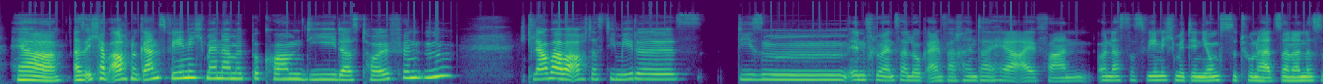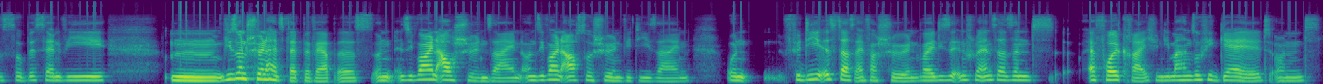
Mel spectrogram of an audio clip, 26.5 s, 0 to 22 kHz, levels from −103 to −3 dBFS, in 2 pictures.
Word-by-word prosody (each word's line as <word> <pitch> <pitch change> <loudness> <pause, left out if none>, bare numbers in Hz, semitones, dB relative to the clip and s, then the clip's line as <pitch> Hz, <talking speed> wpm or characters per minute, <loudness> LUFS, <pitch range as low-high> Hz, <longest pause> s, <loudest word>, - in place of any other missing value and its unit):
Ja. 190 -5 +5
Also, 205 +2 +2
ich 245 +4 -3
habe 265 - +3
auch 235 +3 +6
nur 255 -2 -3
ganz 280 +8 +1
wenig 310 +3 +3
Männer 270 -1 +1
mitbekommen, 255 -2 -2
die 230 0 -6
das 210 -1 -2
toll 215 +3 -2
finden. 310 +5 0 0.8
Ich - - -25
glaube 245 +3 +3
aber 235 -2 +6
auch, 235 - -13
dass 235 -1 -12
die 240 0 -12
Mädels 240 0 -6 0.4
diesem 220 -1 -5
Influencer-Look 190 -3 -6
einfach 175 +1 -7
hinterhereifern 170 -3 -7
und, 185 +1 -6
dass 185 +1 -6
das 185 -1 -18
wenig 190 0 -3
mit 180 -2 -6
den 175 -1 0
Jungs 185 +2 -3
zu 185 - -9
tun 175 -1 -4
hat, 160 0 -1
sondern, 170 0 0
dass 175 +1 -5
ist 175 0 -12
so 185 - -5
bisschen 185 0 -3
wie, 180 0 +1 0.7
hm 165 -2 +8
wie 230 - +4
so 265 - +6
'n 265 - +10
Schönheitswettbewerb 160 - +2
ist 155 +1 -4
und 175 0 -1
sie 195 +1 -3
wollen 225 +1 +7
auch 205 0 +6
schön 165 -6 -3
sein. 150 0 -4
Und 185 - -1
sie 195 +2 -4
wollen 220 0 +5
auch 185 +1 +4
so 185 0 -6
schön 170 -2 -3
wie 160 - -7
die 155 -1 -8
sein 150 +1 -8 0.3
und 175 -1 0 0.3
für 210 - -4
die 220 +2 +2
ist 230 +2 0
das 205 -4 +5
einfach 170 +2 -3
schön, 160 -2 -4
weil 175 0 +2
diese 190 +1 -3
Influencer 200 0 -1
sind, 190 -1 -2
äh, - - -13 0.4
erfolgreich 195 -6 +3
und 175 - -4
die 180 - -1
machen 190 +1 0
so 210 - +1
viel 215 0 -3
Geld 165 -3 0
und 165 +1 -6
190 Hz, 185 wpm, -23 LUFS, 175-225 Hz, 0.8 s, n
